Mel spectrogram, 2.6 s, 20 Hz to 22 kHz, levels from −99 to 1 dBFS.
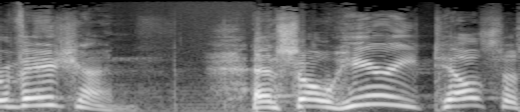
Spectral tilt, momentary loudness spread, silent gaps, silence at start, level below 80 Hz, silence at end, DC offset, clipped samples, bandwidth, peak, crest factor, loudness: -3.5 dB/octave; 11 LU; none; 0 s; -46 dBFS; 0 s; under 0.1%; under 0.1%; over 20 kHz; 0 dBFS; 14 dB; -13 LUFS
